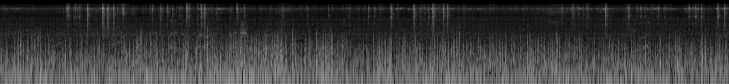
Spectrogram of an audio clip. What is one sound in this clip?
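Wind blows steadily through the trees outdoors.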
